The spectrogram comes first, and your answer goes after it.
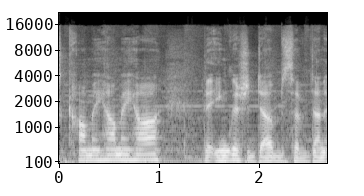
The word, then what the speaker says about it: Kamehameha: differently over the years some have pronounced it as Kamehameha or Kamehameha and others have said Kamehameha apparently that is the more correct way to say it I'm sure I'm gonna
